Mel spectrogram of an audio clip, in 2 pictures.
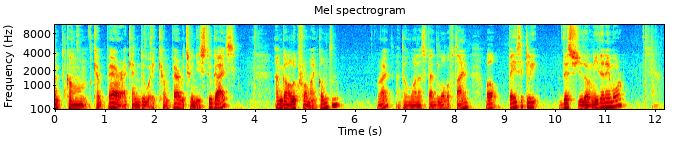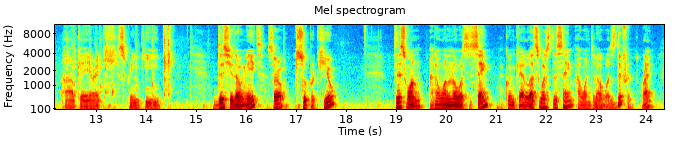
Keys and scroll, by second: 17.0 super+q.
